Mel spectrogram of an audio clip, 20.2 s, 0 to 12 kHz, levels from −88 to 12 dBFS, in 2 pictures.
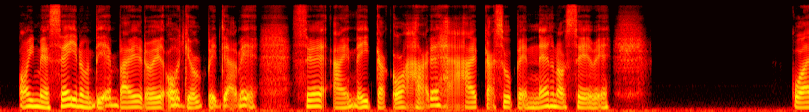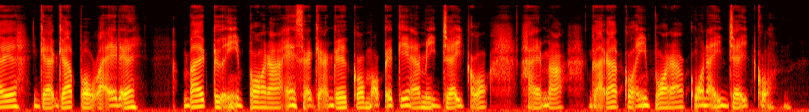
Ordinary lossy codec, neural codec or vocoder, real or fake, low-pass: none; autoencoder, 22.05 kHz, a latent of 192 numbers a frame, VITS, trained on many speakers; fake; 9.9 kHz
